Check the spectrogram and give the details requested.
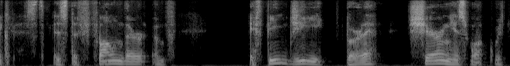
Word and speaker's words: Effiji: Effiji is how you pronounce it.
